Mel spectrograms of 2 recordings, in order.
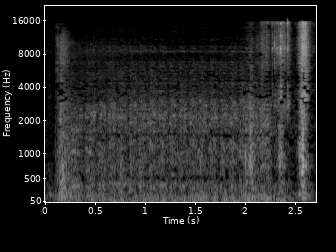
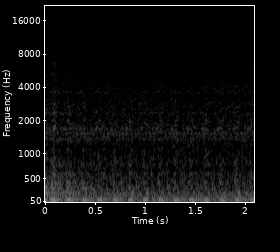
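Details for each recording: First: Audi TT petrol with P0304 cylinder 4 misfire and that injector shut down, all coils disconnected for a cranking test: engine cranks with a steady, even rhythm, no cylinder sounding weak; compression normal on each cylinder. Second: Audi TT with P0304 cylinder 4 misfire and injector shutdown idles with an uneven, lumpy stumble several times a second; plug and coil swaps ruled out, low cylinder contribution; the finding is misfire from low compression caused by a head gasket fault.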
